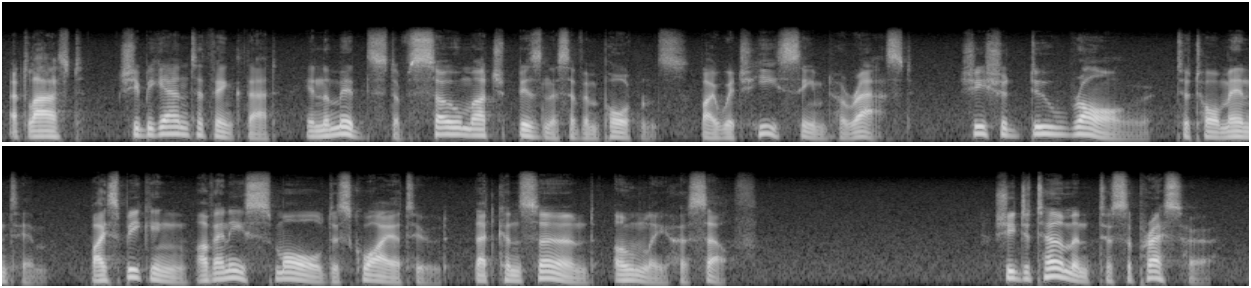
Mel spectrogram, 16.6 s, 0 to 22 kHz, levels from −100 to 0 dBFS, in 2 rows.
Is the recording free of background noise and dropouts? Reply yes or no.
yes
